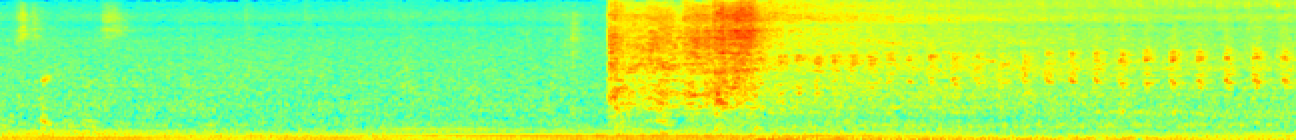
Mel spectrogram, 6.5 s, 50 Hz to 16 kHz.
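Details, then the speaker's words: Truck at 177,606 miles, transmission binding in overdrive: running at idle with all belts removed, a quick, sharp chirp about four a second like a baby chick; source unconfirmed. "Now with this bad boy, it's making a chirpy noise."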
